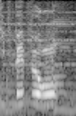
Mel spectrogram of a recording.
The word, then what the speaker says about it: Péperon: Nom de famille, Péperon. Ça s'écrit comme ça se prononce.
